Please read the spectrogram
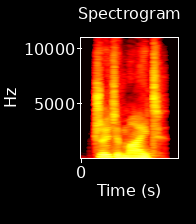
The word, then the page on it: tridymite: Indian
